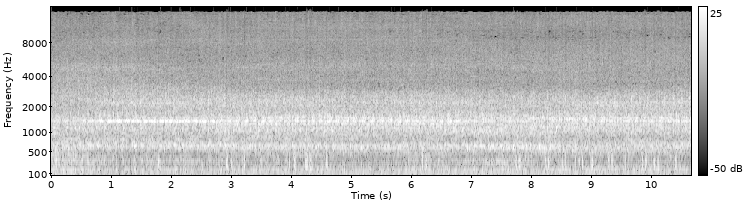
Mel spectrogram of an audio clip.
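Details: 1971 Chevy Blazer cold start, idling with an uneven, stumbling beat and irregular pulses. Rough idle, cause not clear.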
